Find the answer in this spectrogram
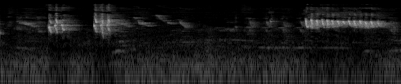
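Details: Lesser green leafbird lure and training song, loud and clear: two short stuttered chirps, soft high twitters, then a fast even trill of about a dozen notes.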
